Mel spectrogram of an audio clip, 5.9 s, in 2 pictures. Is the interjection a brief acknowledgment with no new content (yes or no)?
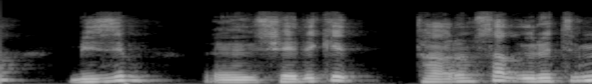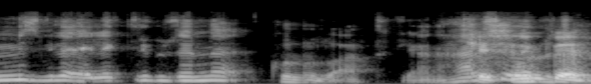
no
